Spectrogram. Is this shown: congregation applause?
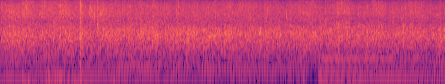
yes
